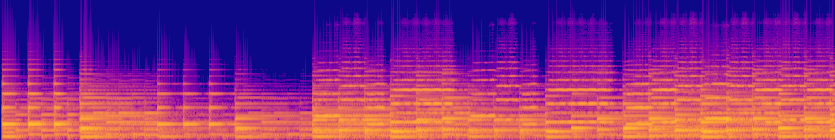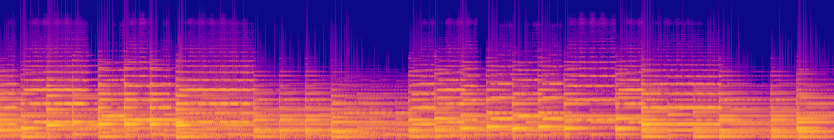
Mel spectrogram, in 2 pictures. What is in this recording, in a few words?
springtime waltz practice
